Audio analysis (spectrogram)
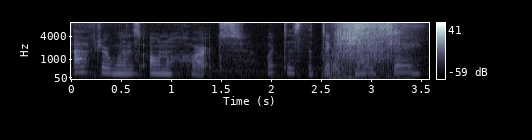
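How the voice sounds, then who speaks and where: The recording is very noisy as a Finnish-speaking woman streams a game and chats with her viewers. Her mid-range voice is gravelly, a little slow, and fairly even in intonation, and she rambles through her thoughts with many fillers and restarts.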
